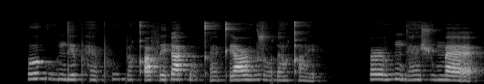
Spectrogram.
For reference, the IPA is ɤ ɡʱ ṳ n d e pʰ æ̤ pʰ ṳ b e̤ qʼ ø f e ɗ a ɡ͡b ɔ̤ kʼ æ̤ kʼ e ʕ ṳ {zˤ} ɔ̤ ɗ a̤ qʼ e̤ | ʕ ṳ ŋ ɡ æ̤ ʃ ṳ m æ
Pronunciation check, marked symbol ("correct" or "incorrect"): incorrect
